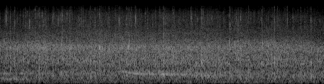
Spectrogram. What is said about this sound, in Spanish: Démosle un aplauso, por favor, a todo el equipo.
